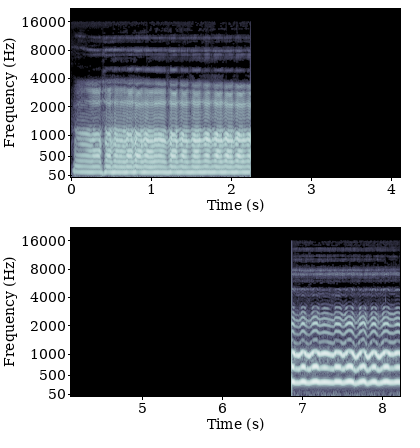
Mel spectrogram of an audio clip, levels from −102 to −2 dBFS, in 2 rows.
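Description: The input feed to the recorder was likely lost, so zeros were written in its place: an audio dropout to silence from 2.24 to 6.87 s. The music stops abruptly, leaving about 4.6 s of dead digital silence with no room tone, then resumes mid-flow.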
